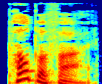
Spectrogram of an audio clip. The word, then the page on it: pulpify: British English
